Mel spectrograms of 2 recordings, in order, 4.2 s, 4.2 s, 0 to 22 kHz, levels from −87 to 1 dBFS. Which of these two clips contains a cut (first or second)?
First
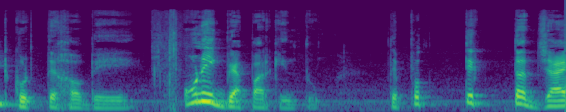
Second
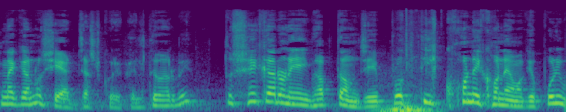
second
